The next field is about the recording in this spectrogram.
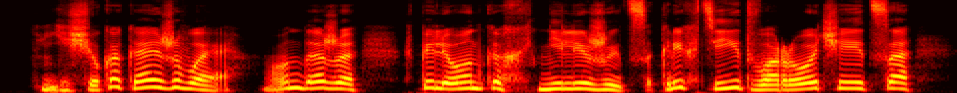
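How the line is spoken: Father laughing. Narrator (Russian): засмеялся папа

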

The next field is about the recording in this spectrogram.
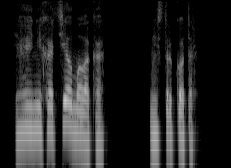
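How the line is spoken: Weak voice. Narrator (Russian): слабым голосом произнес Билли

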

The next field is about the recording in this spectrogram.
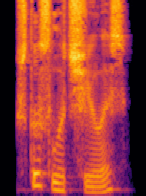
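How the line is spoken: Calm question. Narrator (Russian): спокойно спросила Ксения

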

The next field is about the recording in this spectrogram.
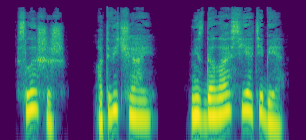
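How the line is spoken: Repeated question. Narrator (Russian): она повторила вопрос

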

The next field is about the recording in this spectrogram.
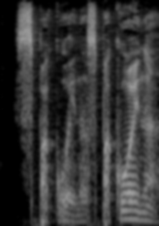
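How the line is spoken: Whisper. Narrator (Russian): слетел с губ шепотом совет рассудка

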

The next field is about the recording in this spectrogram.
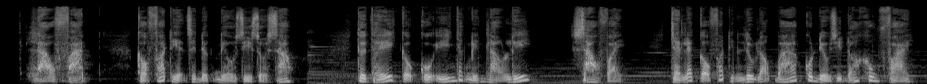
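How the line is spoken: Whisper. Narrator (Vietnamese): thì thào nói

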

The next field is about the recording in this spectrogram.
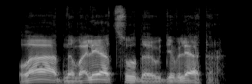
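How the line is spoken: Snorting chuckle. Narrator (Russian): хмыкнул Выгорский

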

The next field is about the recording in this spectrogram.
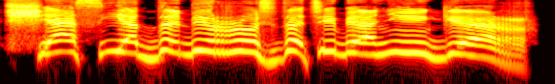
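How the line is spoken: Roaring. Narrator (Russian): проревел он

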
